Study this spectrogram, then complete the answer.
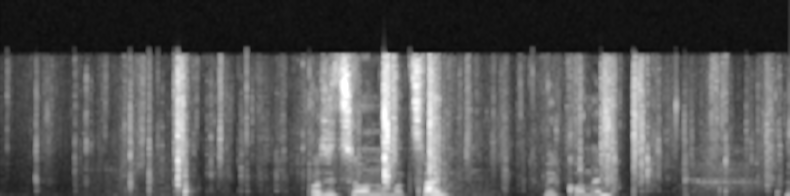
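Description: Playing cards are shuffled with quick, crisp flicks.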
